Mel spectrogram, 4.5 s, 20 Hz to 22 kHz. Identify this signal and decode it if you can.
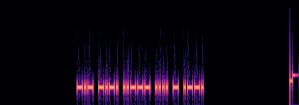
Morse code, heard as a keyed tone, about 43 wpm, 700 Hz. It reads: KC2HTP
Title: USA Call Signs - 6 Characters - 6x Character Spacing - 45wpm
